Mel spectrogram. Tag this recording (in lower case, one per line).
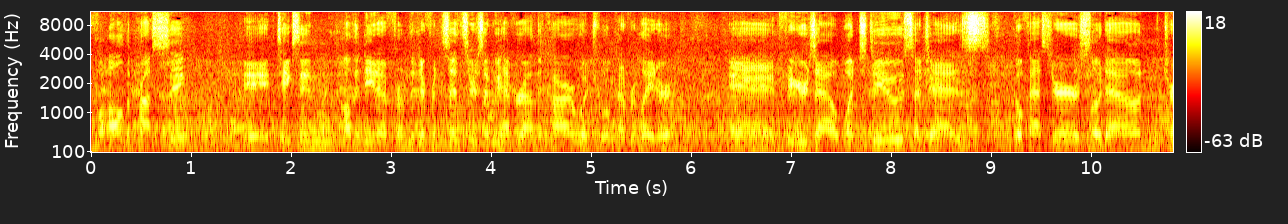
speech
